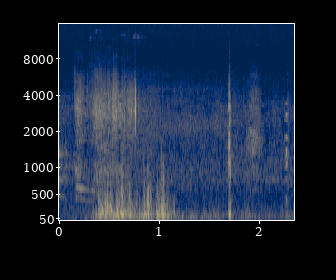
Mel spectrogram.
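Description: Voices and laughter in the first second, then a single sharp thump late on as the ball is struck.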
